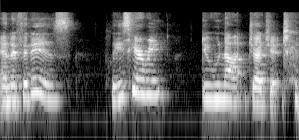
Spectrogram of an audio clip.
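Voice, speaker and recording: Somewhat breathy speech from a woman, fairly high in pitch, at a moderate pace. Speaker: wellness teacher. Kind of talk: guided exercise tutorial. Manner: animated.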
